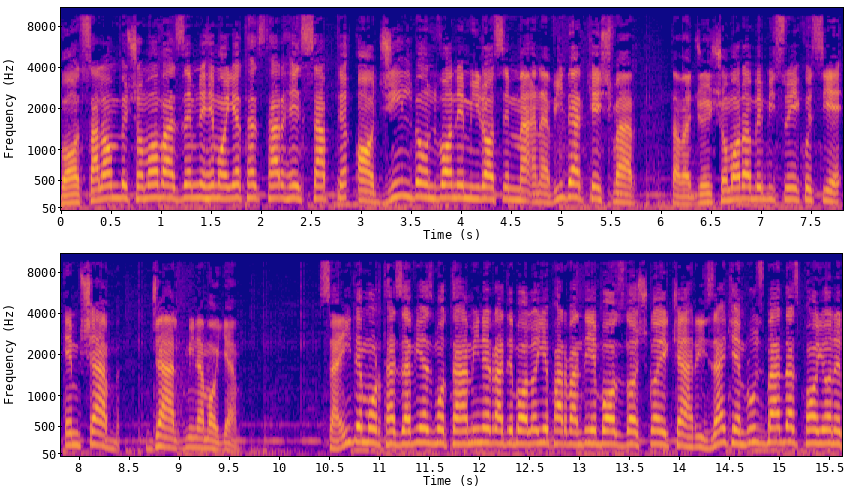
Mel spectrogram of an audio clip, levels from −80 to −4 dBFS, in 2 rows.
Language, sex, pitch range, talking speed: Persian, male, 160-220 Hz, 155 wpm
